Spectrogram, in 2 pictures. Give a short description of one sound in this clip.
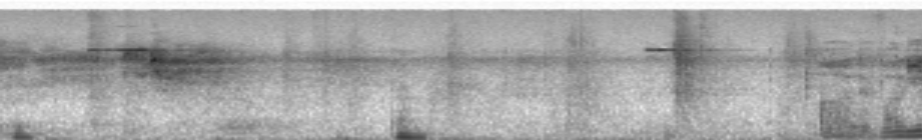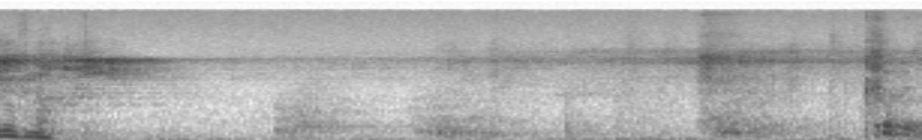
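A young man talks quietly nearby.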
